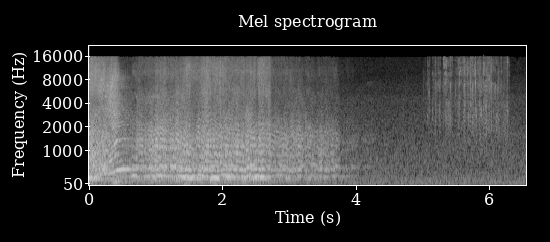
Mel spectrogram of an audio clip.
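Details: Horse-fly buzzing in flight, a loud droning hum with a steady low fundamental and many stacked overtones that wavers slightly in pitch, strongest for the first three seconds, then fading into quiet background noise.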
